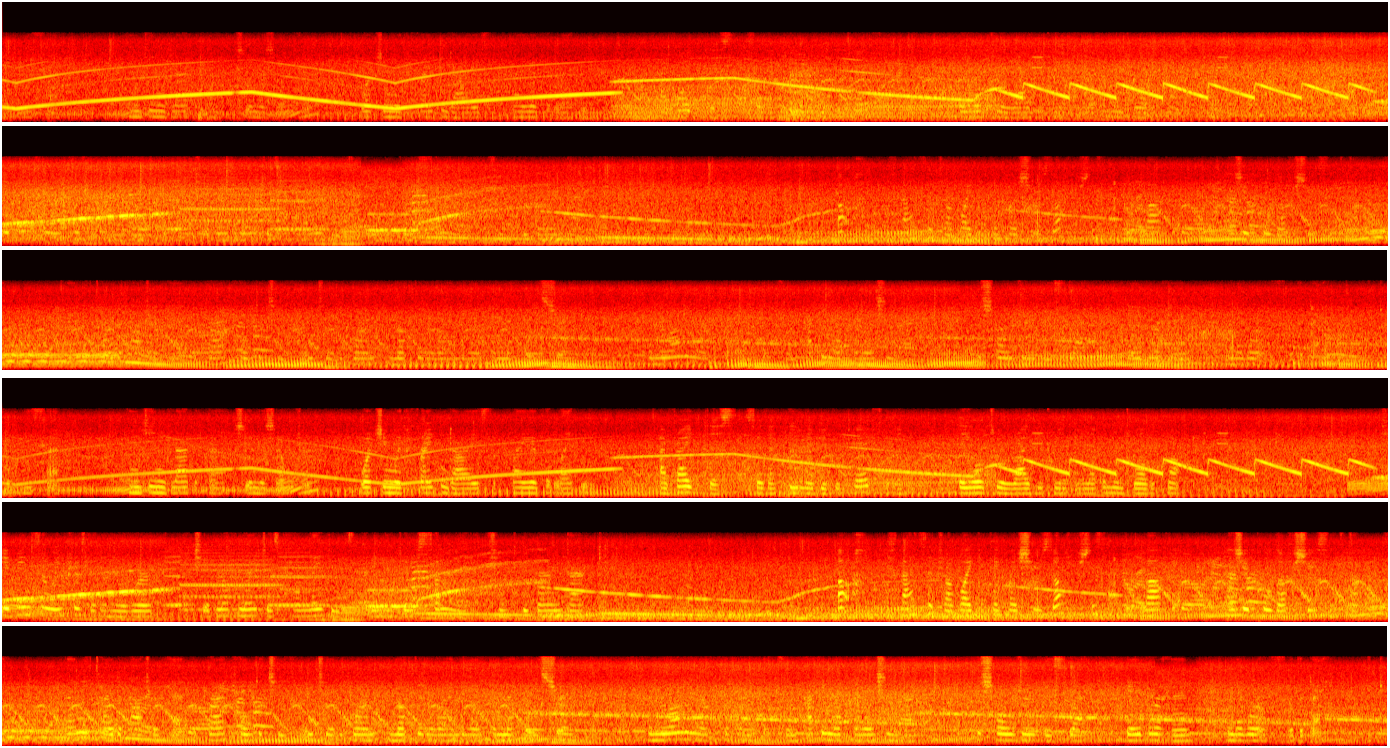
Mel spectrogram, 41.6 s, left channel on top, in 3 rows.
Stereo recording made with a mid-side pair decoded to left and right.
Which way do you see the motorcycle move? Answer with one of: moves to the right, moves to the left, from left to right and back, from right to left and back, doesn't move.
moves to the left.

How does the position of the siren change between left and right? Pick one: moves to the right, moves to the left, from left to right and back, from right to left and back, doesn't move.
moves to the right.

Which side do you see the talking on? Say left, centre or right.
right.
